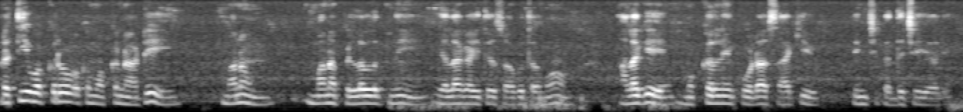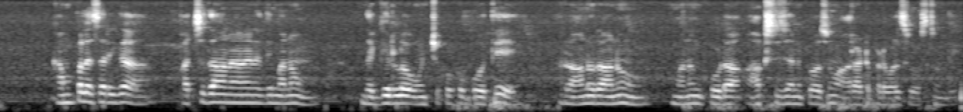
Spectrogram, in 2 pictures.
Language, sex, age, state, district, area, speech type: Telugu, male, 45-60, Andhra Pradesh, Anakapalli, rural, spontaneous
